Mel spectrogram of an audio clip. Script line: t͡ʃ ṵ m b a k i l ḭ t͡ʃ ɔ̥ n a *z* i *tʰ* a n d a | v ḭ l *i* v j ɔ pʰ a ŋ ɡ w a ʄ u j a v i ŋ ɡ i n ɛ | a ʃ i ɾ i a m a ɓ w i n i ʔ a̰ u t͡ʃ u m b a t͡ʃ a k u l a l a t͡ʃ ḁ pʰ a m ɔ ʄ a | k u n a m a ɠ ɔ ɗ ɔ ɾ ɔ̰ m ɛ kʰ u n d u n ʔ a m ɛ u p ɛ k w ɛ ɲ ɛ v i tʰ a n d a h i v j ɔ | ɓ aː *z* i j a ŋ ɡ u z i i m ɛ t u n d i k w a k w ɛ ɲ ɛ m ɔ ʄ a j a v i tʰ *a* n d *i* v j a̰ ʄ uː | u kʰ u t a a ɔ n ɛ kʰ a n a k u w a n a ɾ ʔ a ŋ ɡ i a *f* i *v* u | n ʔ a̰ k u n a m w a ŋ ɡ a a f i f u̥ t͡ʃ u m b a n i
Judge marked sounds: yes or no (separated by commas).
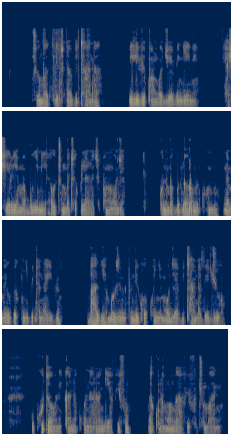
no, yes, yes, no, yes, no, yes, no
